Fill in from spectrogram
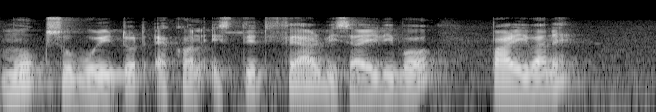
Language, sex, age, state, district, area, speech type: Assamese, male, 30-45, Assam, Dhemaji, rural, read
